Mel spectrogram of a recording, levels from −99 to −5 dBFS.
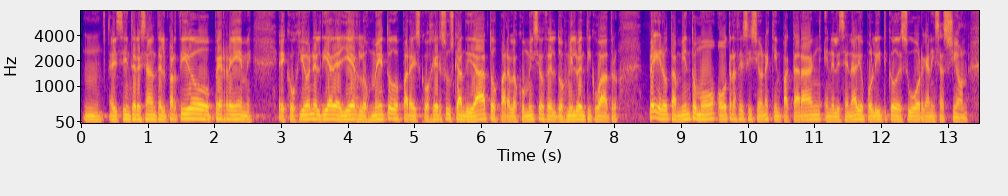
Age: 40-59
